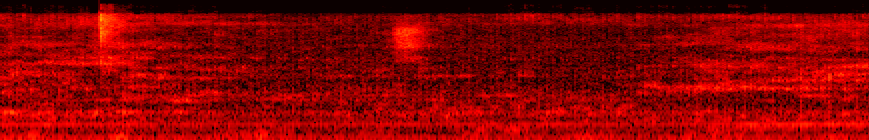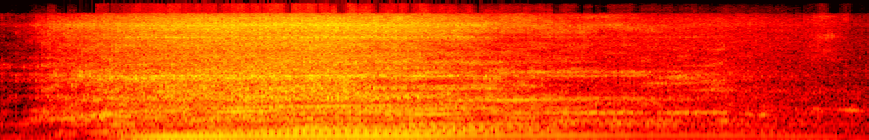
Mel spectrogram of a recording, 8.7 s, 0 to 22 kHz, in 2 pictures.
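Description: A 2017 Hyundai i20 Sports diesel engine idles quietly through the first half under faint scuffs. Then a louder whooshing swell rises with the engine's low hum and slowly fades toward the end.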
